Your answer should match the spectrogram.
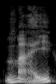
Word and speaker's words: mai: It sounds a little funny because we've got the hai, the part of avere for tu, and then mai, which rhymes with it.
